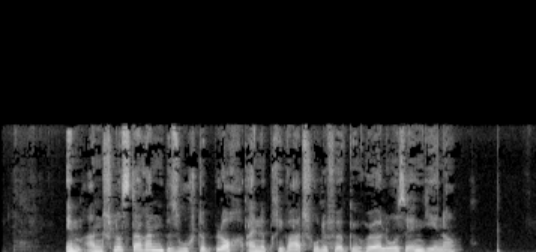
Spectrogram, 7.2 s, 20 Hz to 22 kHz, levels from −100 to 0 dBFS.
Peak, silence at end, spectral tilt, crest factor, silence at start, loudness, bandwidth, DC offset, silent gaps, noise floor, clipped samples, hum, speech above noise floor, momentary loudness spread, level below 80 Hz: -6 dBFS; 1.05 s; -5 dB/octave; 18 dB; 0.9 s; -24 LUFS; 11.5 kHz; under 0.1%; none; -68 dBFS; under 0.1%; none; 45 dB; 7 LU; -66 dBFS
